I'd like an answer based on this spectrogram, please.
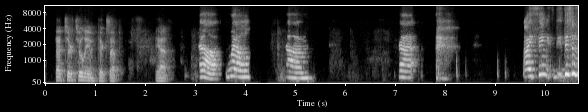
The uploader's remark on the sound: A webinar lecture. Co-presented by the Lumen Christi Institute and the Godbearer Institute.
